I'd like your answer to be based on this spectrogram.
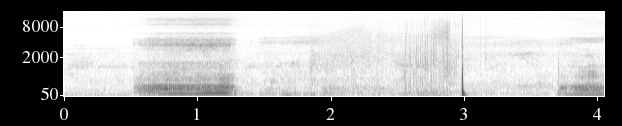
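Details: Snoring: two loud, rattling snore breaths with softer noise and a brief click between them.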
